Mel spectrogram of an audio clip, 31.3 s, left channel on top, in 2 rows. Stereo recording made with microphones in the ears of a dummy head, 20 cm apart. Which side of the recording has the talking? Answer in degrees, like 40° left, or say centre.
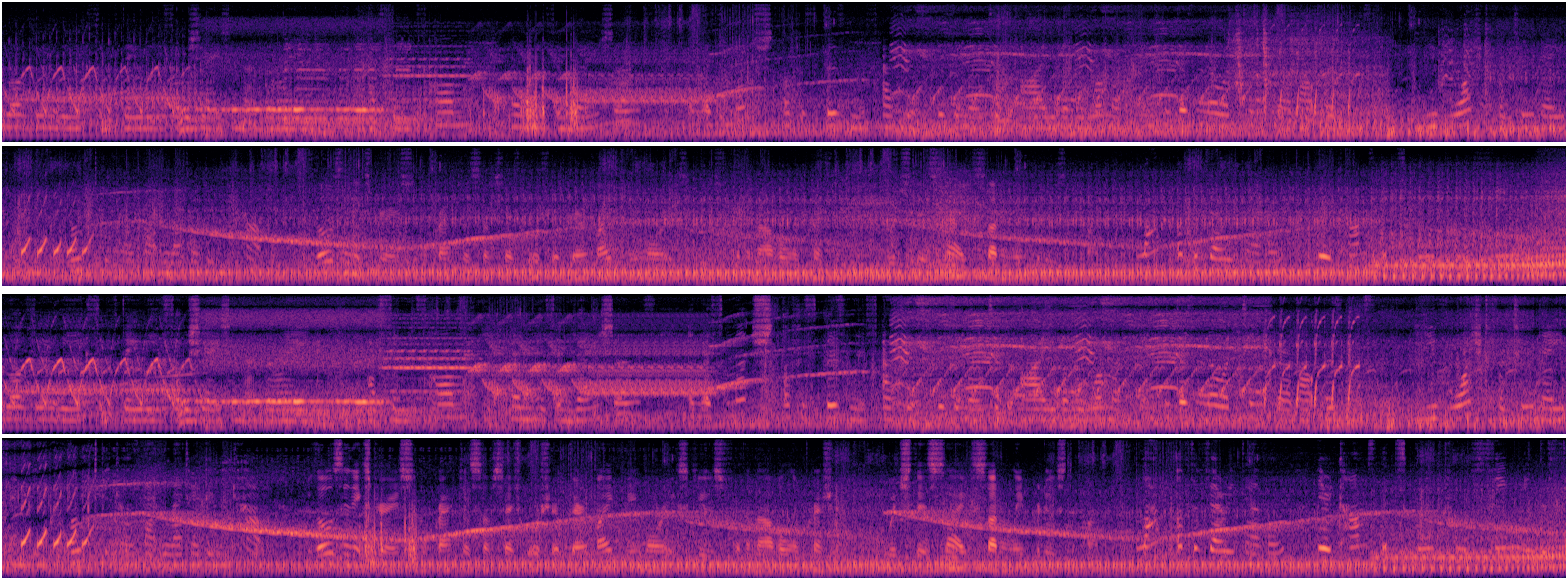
80° right.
